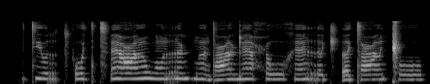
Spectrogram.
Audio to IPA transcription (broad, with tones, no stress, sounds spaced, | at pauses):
tʲ o˨˩ r t͡sʼ o˨˩ tʲ t͡sʼ ɛ̃˧ ʕ ə̃ː˧˥˧ w õ˧ r ə̃˧˥˧ ɖ b ə̃ː˨˩ d ʕ ə̃˧ ɖ ɛ̃˧ ħ oː˧ x ɛ̃˧˥˧ r ə˧ t͡ʃʼ ɜ˨˩ tʲ ʕ ə̃˧˥˧ ǁ oː˧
